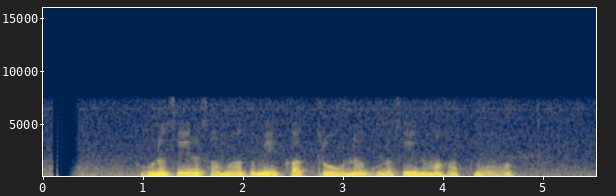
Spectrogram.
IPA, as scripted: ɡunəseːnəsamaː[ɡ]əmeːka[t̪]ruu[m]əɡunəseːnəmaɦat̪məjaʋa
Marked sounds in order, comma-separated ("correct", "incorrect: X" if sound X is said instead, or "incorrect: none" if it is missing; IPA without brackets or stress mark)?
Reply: correct, correct, incorrect: n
